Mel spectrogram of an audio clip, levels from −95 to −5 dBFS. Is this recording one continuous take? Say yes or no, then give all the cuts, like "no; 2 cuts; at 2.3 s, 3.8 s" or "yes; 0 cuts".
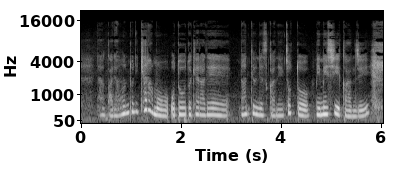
no; 2 cuts; at 3.1 s, 4.6 s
